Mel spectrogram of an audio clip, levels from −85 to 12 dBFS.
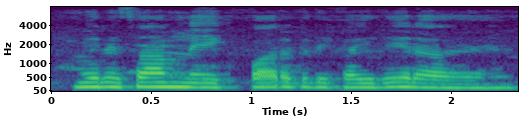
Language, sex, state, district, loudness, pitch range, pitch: Hindi, male, Haryana, Rohtak, -14 LUFS, 130-160 Hz, 150 Hz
